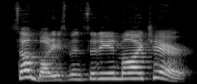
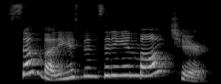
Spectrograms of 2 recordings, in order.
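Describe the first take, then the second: First: It is said in a great big voice. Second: It is said in a middle-sized voice.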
